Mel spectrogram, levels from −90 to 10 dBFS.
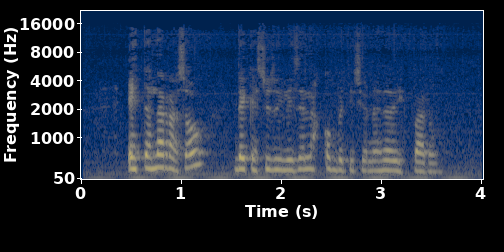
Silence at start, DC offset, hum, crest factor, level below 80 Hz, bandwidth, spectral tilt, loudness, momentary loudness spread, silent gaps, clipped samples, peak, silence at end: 0.5 s; under 0.1%; none; 20 dB; -52 dBFS; 15.5 kHz; -5.5 dB/octave; -27 LUFS; 10 LU; none; under 0.1%; -8 dBFS; 0.2 s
